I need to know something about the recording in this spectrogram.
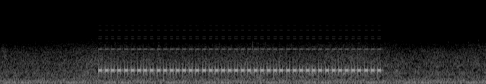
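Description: Rapid electronic blips chatter as game dialogue text types out.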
